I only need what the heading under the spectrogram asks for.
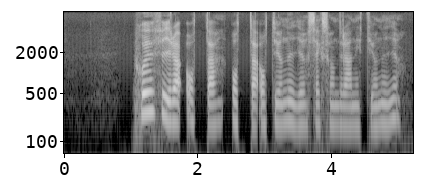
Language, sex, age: Swedish, female, 32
